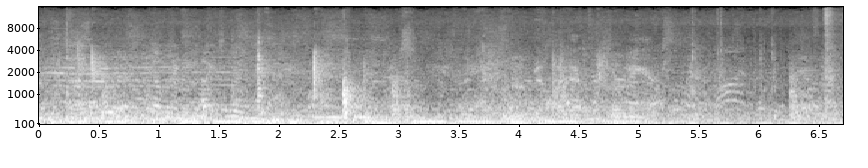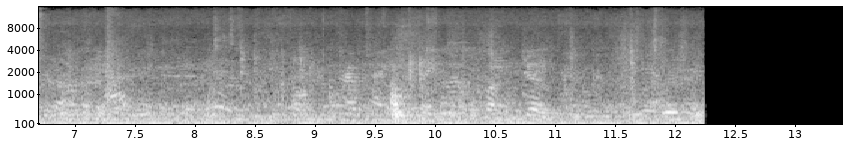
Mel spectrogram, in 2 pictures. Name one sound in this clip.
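A crowd of men and women chatters in the background of a busy room.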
